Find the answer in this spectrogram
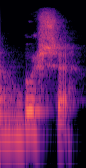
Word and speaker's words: Boucher: uh is it boucher how do you pronounce your last name it's a bush it's german so it's like a silent e at the end it's very weird that's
